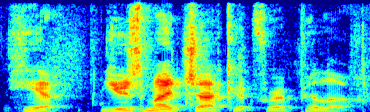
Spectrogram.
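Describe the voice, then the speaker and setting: A man playing an earnest, gentle soldier in a period radio play, speaking in a measured, literary way. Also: medium pitch, lively intonation. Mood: gentle, reassuring. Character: earnest, gentle young soldier narrating his own story. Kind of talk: first-person dramatic narration in a radio play.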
